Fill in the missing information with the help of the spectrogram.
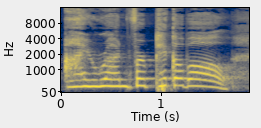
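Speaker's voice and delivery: high, drawn-out excited cry; triumphant yell. Retold or imitated. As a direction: sing it out proudly as you arrive. Calling out to friends while arriving.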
